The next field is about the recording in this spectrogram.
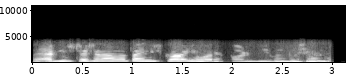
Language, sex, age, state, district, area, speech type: Kashmiri, male, 30-45, Jammu and Kashmir, Ganderbal, rural, conversation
